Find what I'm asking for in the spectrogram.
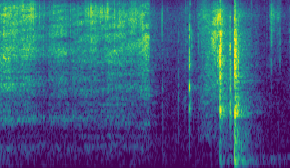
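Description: A blade slicing quilting fabric along a ruler to cut a strip: a soft, close rasping rub that ends in a few quick scraping strokes.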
